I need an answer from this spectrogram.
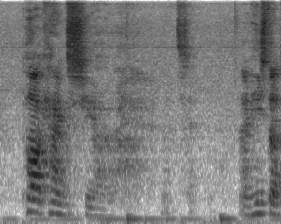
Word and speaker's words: Park Hang-seo: Get the pronunciation Park Hang-seo.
